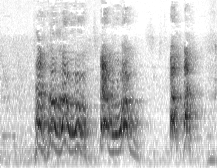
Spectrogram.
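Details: Shiba Inu pup, from Kyno and Niro, giving three drawn-out, wavering, yelping barks, each about half a second to a second long, with a slight quaver in pitch, in a quiet indoor setting.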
